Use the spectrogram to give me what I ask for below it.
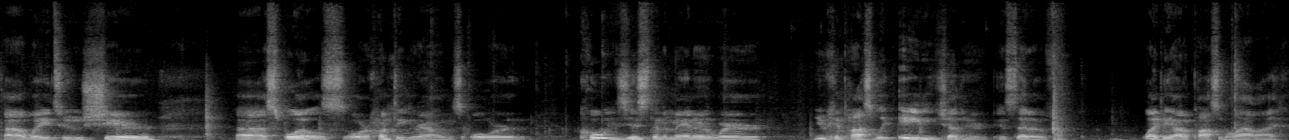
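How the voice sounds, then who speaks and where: A man's voice: mid-range voice, fairly even intonation, takes it slowly, darkish tone, recorded from a distance. A man playing a tabletop game, talking in long, winding sentences full of fillers. He sits back from the microphone. The room echo is audible around his voice. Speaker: player. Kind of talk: casual tabletop game talk. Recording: echoey, off-mic, faint noise.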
